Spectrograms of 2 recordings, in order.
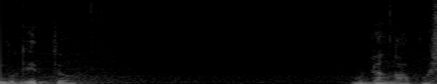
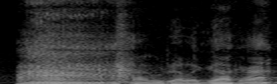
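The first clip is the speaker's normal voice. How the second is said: usual speaking voice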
